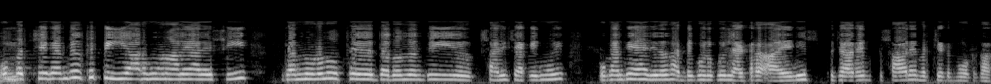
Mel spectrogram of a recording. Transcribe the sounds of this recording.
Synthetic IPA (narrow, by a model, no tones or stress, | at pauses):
oːbətːʃeːkɛ̃ːnd̪eːʊt̪ʰːeːpiːaːɾɦoːɽaːleːaːeːsiː | d͡ʒaːnũːnaːnũːʊt̪ʰːeːd͡ʒ̪əd̪õːd̪ənd̪iːsaːɾiːt͡ʃɛːkɪ̃ŋɡɦoːiː | oːkɛ̃ːnd̪eːɛd͡ʒeːd̪õːsaːɖeːkoːlkoːiːlɛːʈəɾa̰ːeːnĩːpət͡ʃaːɾeːsaːɾeːbətːʃeːɖɪpoːʈkəɾe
